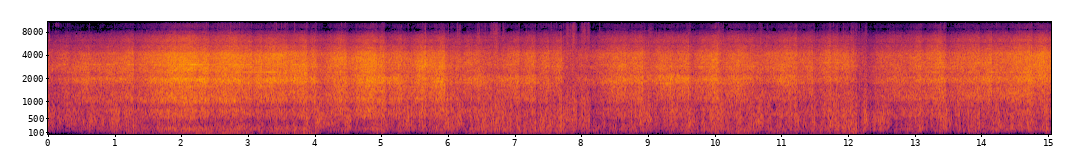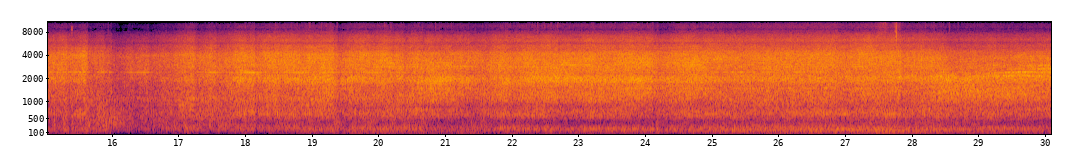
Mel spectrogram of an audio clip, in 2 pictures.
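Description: Emirates Boeing 777-300ER's GE90 turbofan engines running as the airliner taxis past: a steady jet roar with a high whine, getting louder after about halfway, the whine beginning to rise in pitch near the end.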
